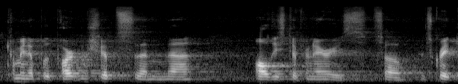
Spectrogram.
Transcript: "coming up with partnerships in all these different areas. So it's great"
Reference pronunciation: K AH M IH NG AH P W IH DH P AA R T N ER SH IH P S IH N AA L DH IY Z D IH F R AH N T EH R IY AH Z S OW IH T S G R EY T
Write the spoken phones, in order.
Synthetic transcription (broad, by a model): K AH M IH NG AH P W IH DH P AA R T N ER SH IH P S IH N AA L DH IY Z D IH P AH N EH R IY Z S OW IH T S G R EY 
